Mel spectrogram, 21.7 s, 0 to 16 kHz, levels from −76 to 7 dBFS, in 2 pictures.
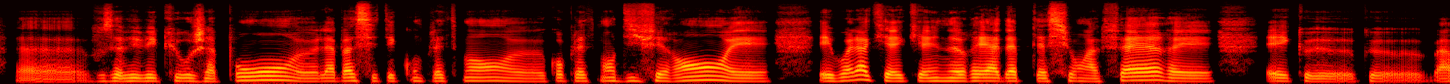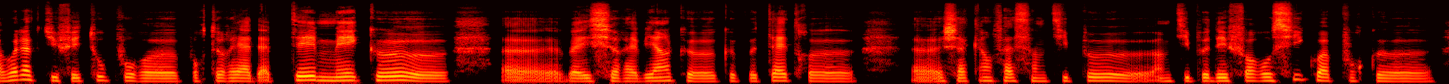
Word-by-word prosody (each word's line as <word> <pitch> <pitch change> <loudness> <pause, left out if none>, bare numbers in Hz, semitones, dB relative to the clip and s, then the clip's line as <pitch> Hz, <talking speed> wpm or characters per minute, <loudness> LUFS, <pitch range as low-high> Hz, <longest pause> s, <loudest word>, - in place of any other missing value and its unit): heu, - - -6
vous 130 +2 -2
avez 135 +1 +1
vécu 140 +1 -2
au 135 -1 -1
Japon, 165 +7 +3
heu, 130 0 -2
là-bas 135 +2 +1
c'était 135 -2 +4
complètement, 145 +2 -3
heu, 125 -1 -5
complètement 140 +2 -4
différent 150 +6 +2
et 130 -2 +2 0.4
et 140 - +4
voilà 160 +8 +4
qu'il 150 -5 +2
y - - +6
a 135 - -2
qu'il 140 0 0
y - - +5
a - - +1
une 140 0 -3
réadaptation 140 -1 +4
à 120 -1 -1
faire 165 +4 +5
et 125 -1 +1 0.4
et 135 -1 +2
que 120 -4 -4
que - - -7
bah - - -2
voilà 185 +4 +2
que 160 - -23
tu 155 - -2
fais 135 -2 -1
tout 165 +4 -6
pour, 145 -4 -5
heu, 125 -1 -1
pour 130 - -10
te - - -4
réadapter 140 +6 +1
mais 160 +1 +4
que, 155 -7 +1 0.4
heu - - -8 0.4
heu, - - -8
bah, 130 - 0
il 130 - 0
serait 130 -1 +4
bien 145 +3 0
que 125 -4 -4
que 130 +3 -9
peut-être, 135 +2 -3
heu 125 -1 -5 0.4
heu, - - -4
chacun 140 - +2
fasse 140 0 -2
un 135 - -8
petit 140 +2 -5
peu, 150 +3 -7 0.4
heu, - - -8
un 135 - -8
petit 145 +2 -4
peu 145 - -2
d'efforts 145 +1 -1
aussi 150 +8 +4
quoi. 150 -8 -1
Pour 140 0 -14
que 125 -2 -5
140 Hz, 190 wpm, -25 LUFS, 130-150 Hz, 0.4 s, y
